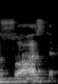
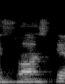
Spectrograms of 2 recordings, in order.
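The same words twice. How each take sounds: First: स्वास्थ्य clipped to svast, final thya dropped; common wrong pronunciation. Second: स्वास्थ्य with the full final thya sounded; correct pronunciation. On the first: Teacher showing students the common slip, clipped स्वास्थ्य. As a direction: say स्वास्थ्य as svast, swallowing the ending. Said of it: "स्वास्थ्य ऐसे बोल देते हैं". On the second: Teacher correcting the class, careful full स्वास्थ्य. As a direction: say स्वास्थ्य fully, landing clearly on thya. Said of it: "परंतु नहीं". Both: Shown as a demonstration.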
